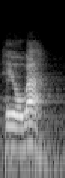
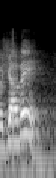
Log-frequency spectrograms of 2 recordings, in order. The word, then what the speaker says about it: Yahvé: Pero tal parece que la pronunciación más correcta no es Jehová, sino Yahvé. Así que en adelante, nada de Jehová.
